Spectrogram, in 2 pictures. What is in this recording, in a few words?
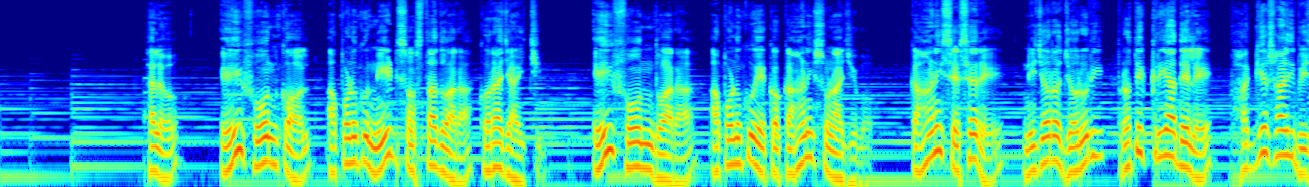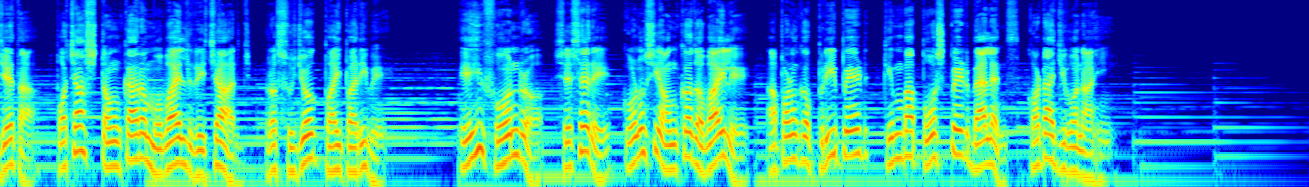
message oriya, Oriya male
